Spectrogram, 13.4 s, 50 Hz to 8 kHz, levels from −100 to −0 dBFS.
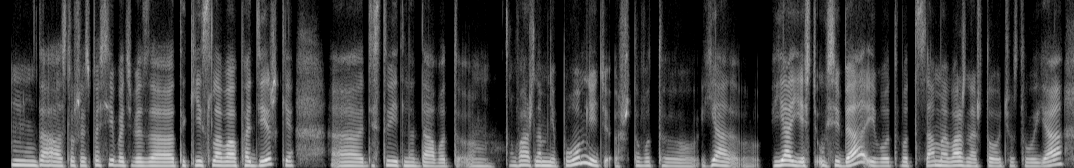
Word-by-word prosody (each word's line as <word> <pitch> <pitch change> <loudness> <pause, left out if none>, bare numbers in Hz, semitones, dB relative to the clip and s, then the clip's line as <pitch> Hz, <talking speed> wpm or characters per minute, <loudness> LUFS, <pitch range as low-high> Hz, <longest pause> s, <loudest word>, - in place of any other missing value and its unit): М, 210 -2 +2
да, 200 -3 +2
слушай, 185 +1 -2
спасибо 205 +1 -1
тебе 180 -1 -1
за 175 0 +3
такие 195 +1 -1
слова 190 -1 +4
поддержки. 205 +3 +2 0.5
Э, 180 0 0
действительно, 180 +1 -2
да, 165 0 0
вот, 160 -1 -5
э, 165 0 -8 0.3
важно 195 0 0
мне 185 -3 +2
помнить, 220 - +2 0.2
что 190 - -5
вот, 180 0 -6
э, 165 -3 -6
я, 180 0 0
э, 75 - -15 0.2
я 215 +4 +6
есть 180 -4 +1
у 195 - -2
себя, 190 - +4
и 185 - 0
вот 175 0 -3
вот 180 -2 -3
самое 185 -1 0
важное, 180 -4 +2
что 165 0 -3
чувствую 165 0 -8
я, 205 +10 +2
185 Hz, 150 wpm, -25 LUFS, 175-200 Hz, 0.5 s, я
